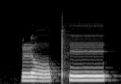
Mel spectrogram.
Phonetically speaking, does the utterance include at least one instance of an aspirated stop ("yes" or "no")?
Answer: yes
